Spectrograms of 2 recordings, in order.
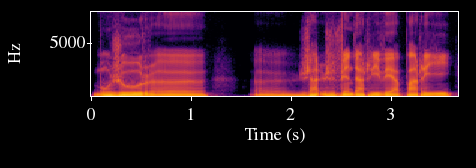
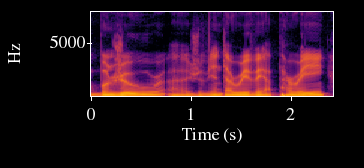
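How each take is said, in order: First: Imitating a foreigner's French with a wrong R; mock learner saying "bonjour, je viens d'arriver à Paris" with an English R; foreign accent. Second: Another imitated learner with a wrong R; lightly voiced foreigner saying "bonjour, je viens d'arriver à Paris" with an off R; foreign accent. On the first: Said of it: "they will speak like". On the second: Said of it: "the R is not correct".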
